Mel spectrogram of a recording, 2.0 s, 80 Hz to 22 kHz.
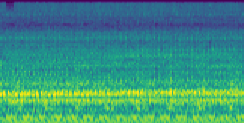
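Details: California Air Tools 10020C compressor (2 hp, 10 gallon tank, about 50 hours of prior use) on initial startup, building tank pressure toward 140 psi: steady even motor hum with busy mechanical chatter, no knocks or surges; normal running.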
